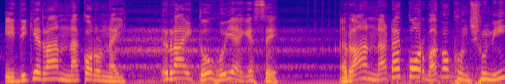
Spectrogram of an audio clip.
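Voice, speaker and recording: A man's voice: high voice, animated, normal speed. A man voicing a tired, complaining village farmer who is a husband and father, with faint music behind. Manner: complaining, weary.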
